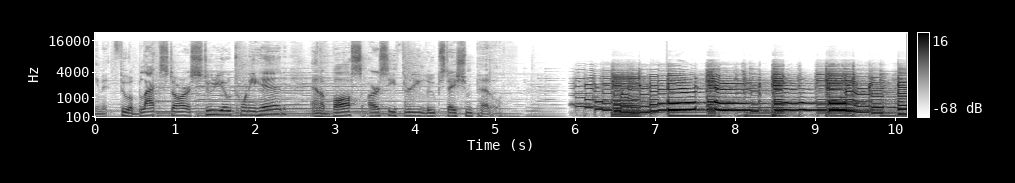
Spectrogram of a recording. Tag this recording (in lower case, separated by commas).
electric guitar, guitar, strum, musical instrument, music, speech, plucked string instrument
